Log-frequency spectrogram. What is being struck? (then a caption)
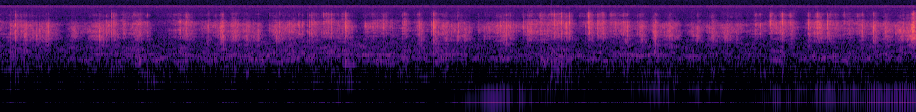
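Small glitter-coated foam craft pumpkin. Long nails tap and scratch a small, hand-sized, glittery orange artificial pumpkin, likely foam. The result is a quiet, steady stream of quick, crisp, bright ticks and scratchy rattles over a faint low hum.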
